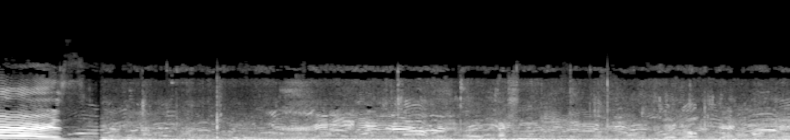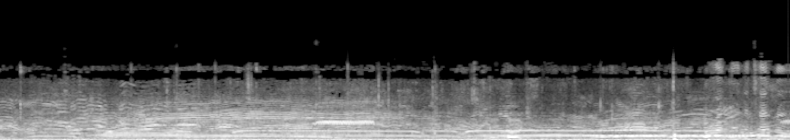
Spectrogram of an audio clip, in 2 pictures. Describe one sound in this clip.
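Young children shout and chatter nearby outdoors.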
